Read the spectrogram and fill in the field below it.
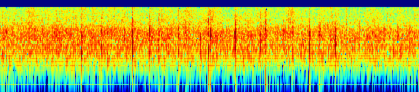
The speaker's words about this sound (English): Keep clapping.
